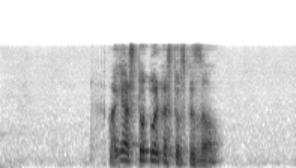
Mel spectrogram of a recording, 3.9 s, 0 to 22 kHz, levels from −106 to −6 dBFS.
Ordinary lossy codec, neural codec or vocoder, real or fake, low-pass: none; codec, 44.1 kHz, 2.6 kbps, DAC; fake; 7.2 kHz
